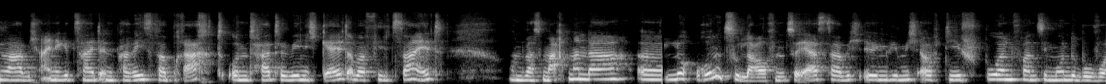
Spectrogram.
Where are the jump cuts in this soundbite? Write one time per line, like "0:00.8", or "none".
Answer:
0:06.6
